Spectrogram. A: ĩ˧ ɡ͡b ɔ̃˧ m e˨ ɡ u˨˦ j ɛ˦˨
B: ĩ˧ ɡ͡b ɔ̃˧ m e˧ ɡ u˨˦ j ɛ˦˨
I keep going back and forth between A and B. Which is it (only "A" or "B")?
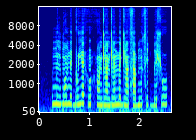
A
